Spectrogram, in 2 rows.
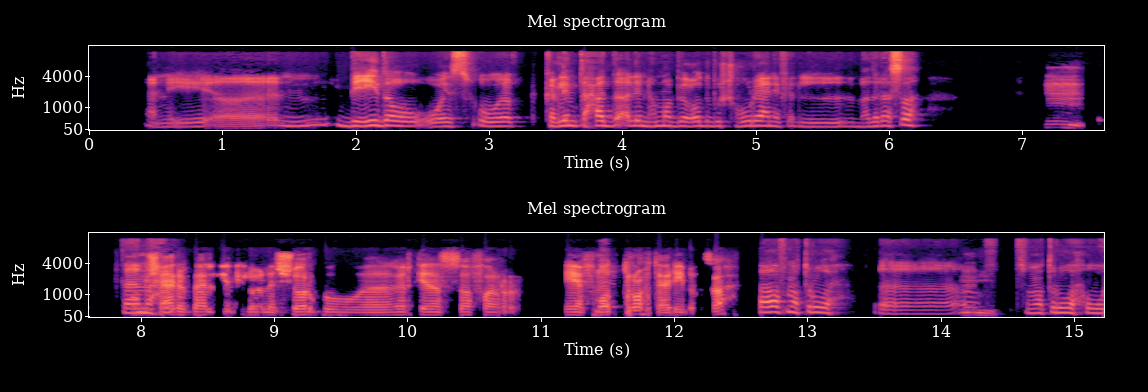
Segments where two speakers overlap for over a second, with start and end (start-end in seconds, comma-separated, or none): none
